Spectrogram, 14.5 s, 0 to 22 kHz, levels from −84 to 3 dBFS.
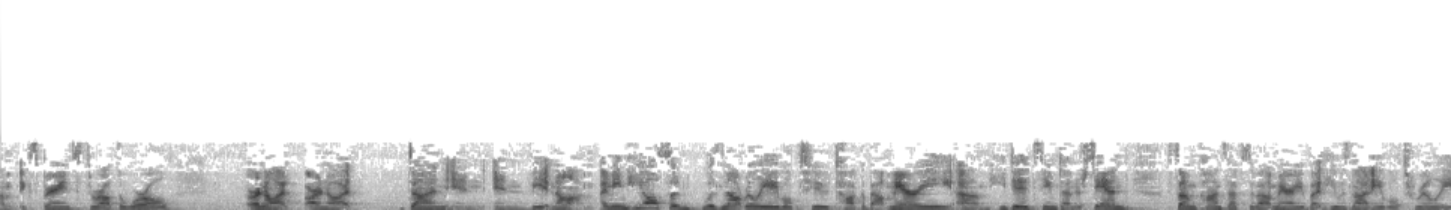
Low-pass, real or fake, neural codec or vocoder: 7.2 kHz; real; none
